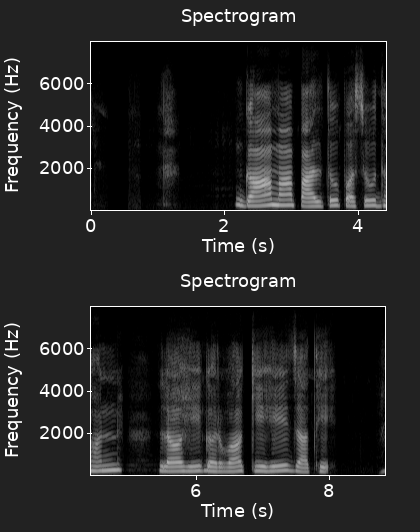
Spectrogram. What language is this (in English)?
Chhattisgarhi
